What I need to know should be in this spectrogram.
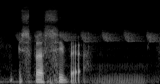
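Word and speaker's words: спасибо: সি আই বি এসপারসিবা এটা কিন্তু ও কিন্তু উচ্চারণ হবে এ সপারসিবা দয়া করে আপনাকে স্বাগতম এটা হবে এটা হবে প্রাসু প্রাসনিয়া সরি দয়া করে আপনাকে স্বাগতম।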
